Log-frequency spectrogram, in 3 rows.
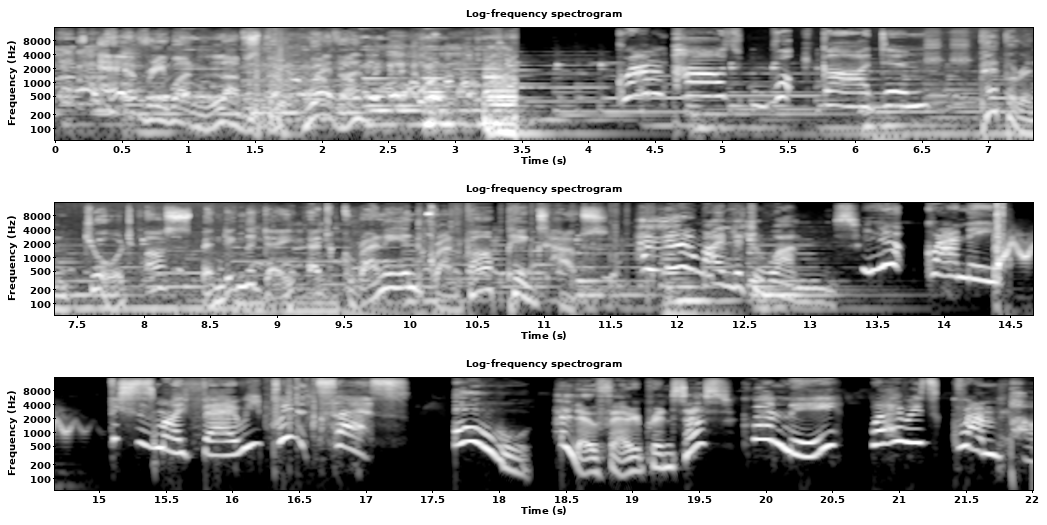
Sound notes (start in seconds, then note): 14.4 boing!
